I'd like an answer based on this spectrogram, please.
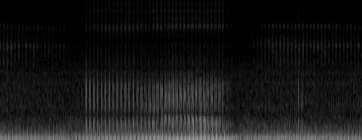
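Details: Domestic cat purring as it falls asleep near an open window in the sunlight, indoors; a low, steady rumbling purr with a rapid even pulse, swelling louder through the middle then easing off.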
